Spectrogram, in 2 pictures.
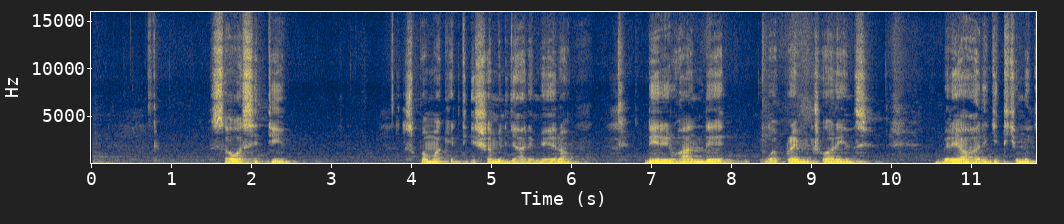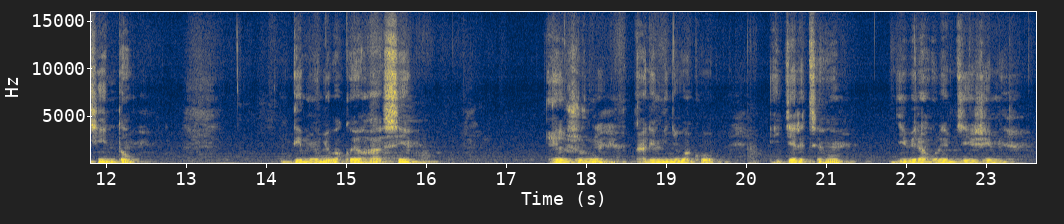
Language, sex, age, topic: Kinyarwanda, male, 18-24, finance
